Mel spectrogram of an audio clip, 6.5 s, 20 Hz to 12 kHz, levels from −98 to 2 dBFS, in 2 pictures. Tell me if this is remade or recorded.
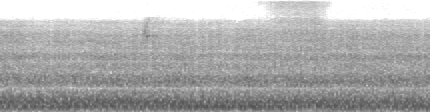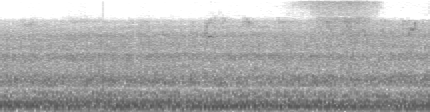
recorded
